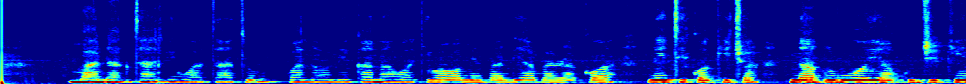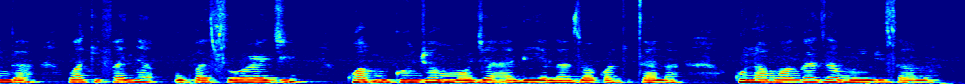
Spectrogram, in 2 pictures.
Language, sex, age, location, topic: Swahili, female, 18-24, Nakuru, health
